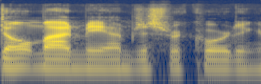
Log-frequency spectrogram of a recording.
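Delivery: plain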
